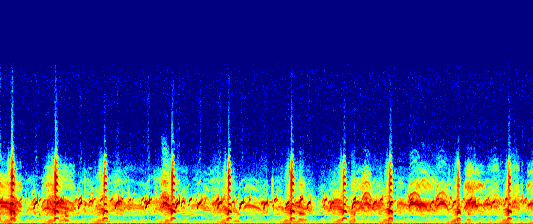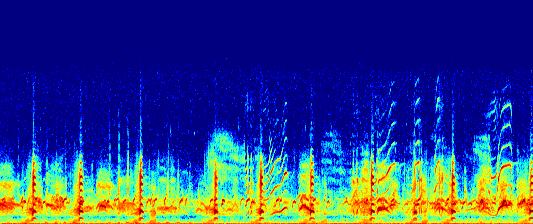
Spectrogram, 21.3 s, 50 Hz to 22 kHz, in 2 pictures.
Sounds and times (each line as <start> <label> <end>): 0.0 canada goose 21.3
0.0 ringed plover 21.3
4.2 black-headed gull 21.3
4.3 herring gull 21.3
8.9 distant ships 21.3
8.9 shelduck 21.3
9.1 lapwing 21.3
10.4 avocet 21.3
